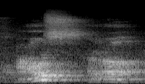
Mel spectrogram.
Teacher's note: Roknya karena di fathah, rok tafkhim tebal ya.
